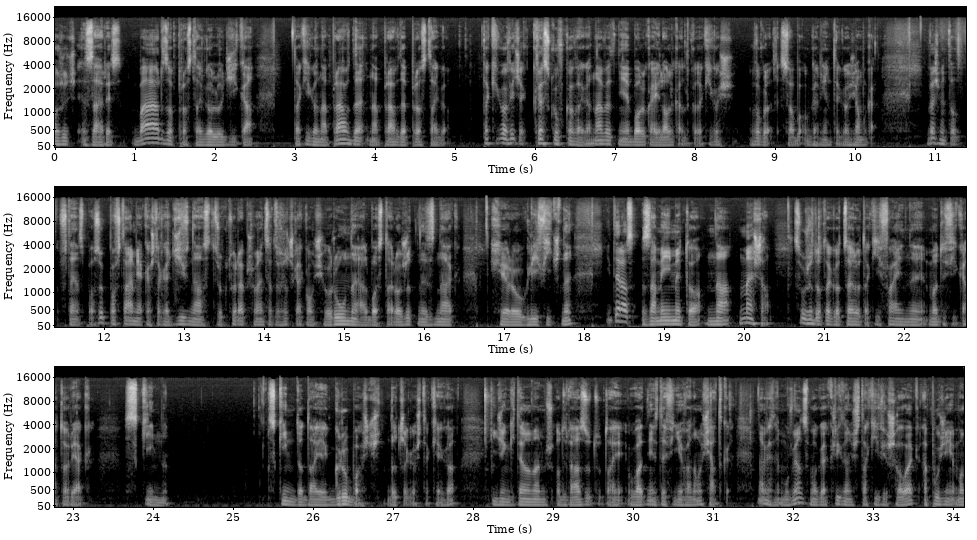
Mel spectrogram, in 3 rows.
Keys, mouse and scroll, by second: 0.2 ctrl+click, 1.5 right click, 1.7 e, 3.2 ctrl+click, 3.7 ctrl+e, 5.0 ctrl+click, 5.7 ctrl+right click, 5.9 ctrl+e, 7.8 ctrl+click, 8.7 ctrl+click, 8.9 ctrl+e, 10.1 ctrl+click, 12.4 middle click, 12.4 scroll up 2, 12.5 a, 12.7 a, 13.5 shift+middle click, 15.5-16.1 scroll down 2, 16.5-16.9 scroll up 2, 17.1 scroll up 2, 17.4 shift+middle click, 20.8 Tab, 21.9 click, 22.9 click, 25.2 click, 28.1 z, 28.7-31.3 middle drag, 31.3 Tab, 31.7 middle click, 32.9 right click, 33.6-33.9 scroll up 1.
